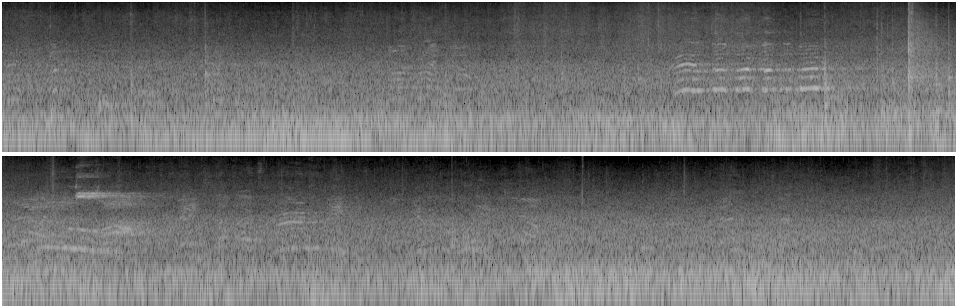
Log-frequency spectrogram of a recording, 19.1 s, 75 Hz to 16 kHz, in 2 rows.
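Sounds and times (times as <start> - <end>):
wind and water hiss: 0.0 - 19.0
players shouting: 6.7 - 15.1.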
